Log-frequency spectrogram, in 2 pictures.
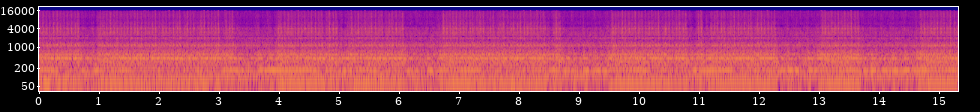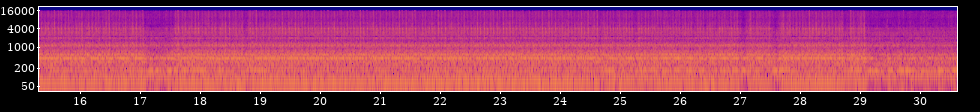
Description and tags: My broken pc-cooler (not longer in use)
